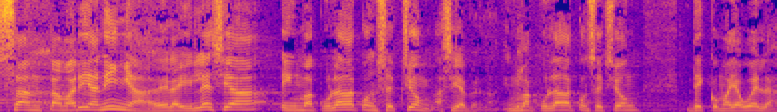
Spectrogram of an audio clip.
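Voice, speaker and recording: Pitched fairly high, a man speaks in a plain, everyday voice with lively intonation. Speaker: political commentary show host. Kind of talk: opinion commentary monologue.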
